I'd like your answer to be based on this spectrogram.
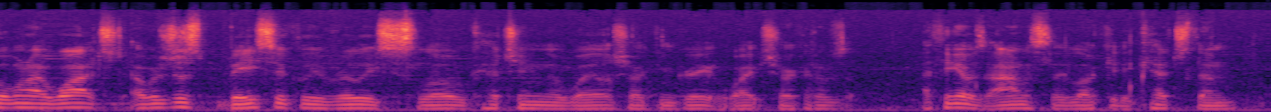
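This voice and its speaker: A man's very deep, low voice at a very fast pace, with lively intonation over background music. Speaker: gaming streamer. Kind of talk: live gameplay stream. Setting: live stream.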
